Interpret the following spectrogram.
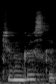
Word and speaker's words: Tunguska: It's really neat that they actually say Tunguska correctly. It should be a little, yeah, like pronounced more like that, but I guess Tunguska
